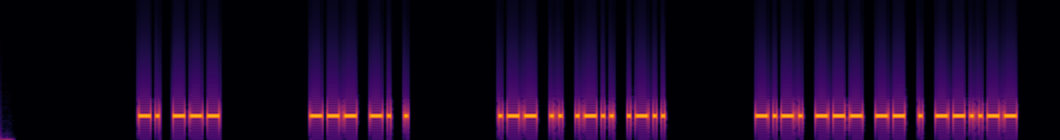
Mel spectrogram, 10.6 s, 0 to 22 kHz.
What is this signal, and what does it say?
Morse code, heard as a keyed tone, about 28 wpm, 700 Hz. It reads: NO ONE WILL COME,
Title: 3x Word-Spacing - Sentences from Top 100 Words - 28wpm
